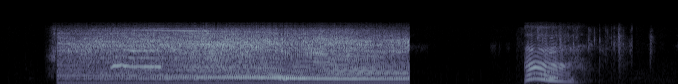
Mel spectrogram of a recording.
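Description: A car engine roars loudly and steadily for several seconds, then cuts off. After a brief pause comes a short, rising burst of revving that quickly fades.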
